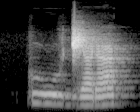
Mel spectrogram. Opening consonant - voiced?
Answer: no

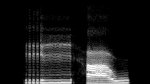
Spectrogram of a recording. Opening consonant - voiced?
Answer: yes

